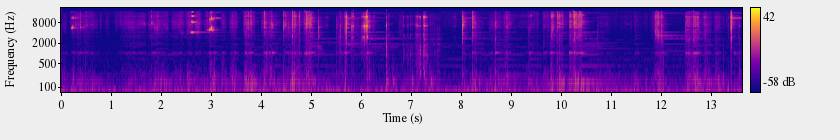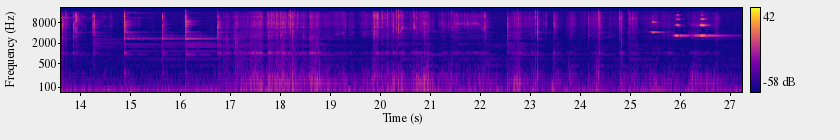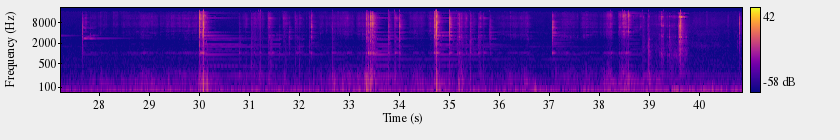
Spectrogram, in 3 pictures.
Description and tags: Glass scraping - misc
Bits of broken glass being scraped and cracked against various surfaces. Can be hard to listen to at times. Use in a scary movie or anywhere you need a disturbing, uneasy effect.
uneasy, horror, scrape, disturbing, scraping, crackling, creepy, glass, noise, crawling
